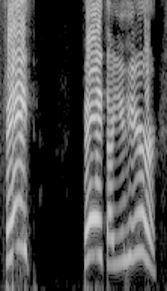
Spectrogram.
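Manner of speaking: high, loud urgent call. Retold or imitated. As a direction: call out across the house. Calling out for someone in panic.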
